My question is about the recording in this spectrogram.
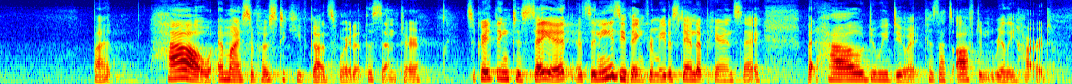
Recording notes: This audio was taken from the July 16, 2023 worship service at FBC Charlottetown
